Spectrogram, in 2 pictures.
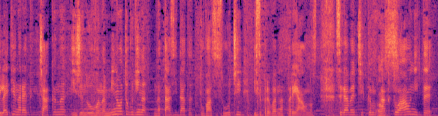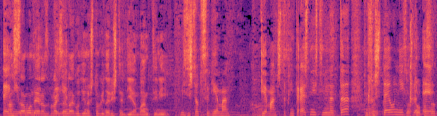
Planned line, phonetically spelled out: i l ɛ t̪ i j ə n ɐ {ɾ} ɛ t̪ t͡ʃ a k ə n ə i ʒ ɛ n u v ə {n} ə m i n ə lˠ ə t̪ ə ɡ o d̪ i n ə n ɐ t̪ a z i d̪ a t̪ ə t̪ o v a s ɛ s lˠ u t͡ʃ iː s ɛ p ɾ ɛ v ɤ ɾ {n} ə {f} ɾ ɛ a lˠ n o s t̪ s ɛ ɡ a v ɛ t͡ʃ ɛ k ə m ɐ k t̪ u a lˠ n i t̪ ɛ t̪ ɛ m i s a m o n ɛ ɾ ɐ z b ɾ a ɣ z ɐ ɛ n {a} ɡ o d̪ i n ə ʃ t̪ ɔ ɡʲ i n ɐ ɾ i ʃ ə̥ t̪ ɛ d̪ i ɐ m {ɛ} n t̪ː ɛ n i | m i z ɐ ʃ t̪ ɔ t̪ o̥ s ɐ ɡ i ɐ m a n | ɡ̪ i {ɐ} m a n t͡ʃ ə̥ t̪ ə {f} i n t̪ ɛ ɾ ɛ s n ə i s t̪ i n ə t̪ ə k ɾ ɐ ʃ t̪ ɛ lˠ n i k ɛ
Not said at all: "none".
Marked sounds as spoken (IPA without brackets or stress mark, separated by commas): ɾ, n, n, f, a, a, ɐ, f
